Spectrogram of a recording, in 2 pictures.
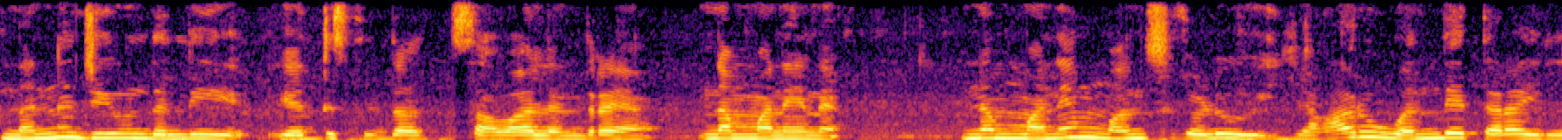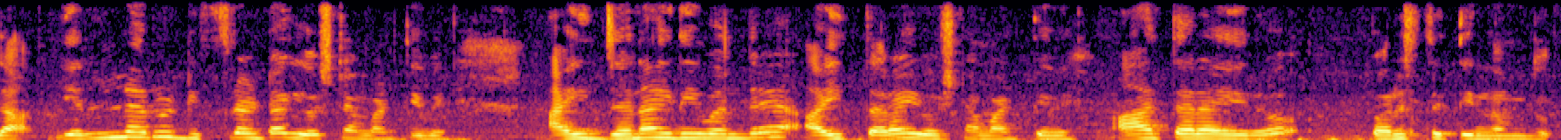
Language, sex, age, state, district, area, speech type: Kannada, female, 18-30, Karnataka, Davanagere, rural, spontaneous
